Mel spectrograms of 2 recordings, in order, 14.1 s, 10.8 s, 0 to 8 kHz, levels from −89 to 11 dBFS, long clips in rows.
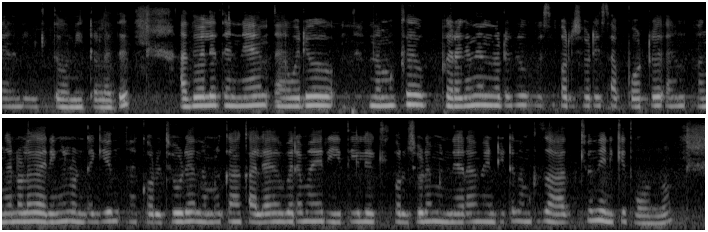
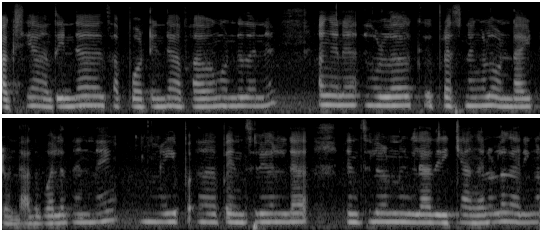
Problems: low volume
